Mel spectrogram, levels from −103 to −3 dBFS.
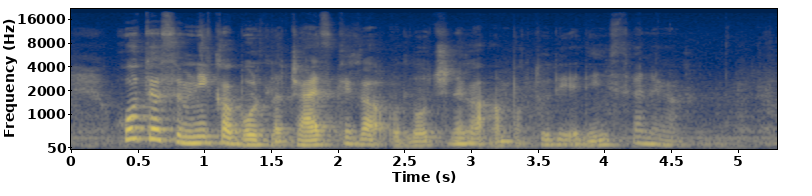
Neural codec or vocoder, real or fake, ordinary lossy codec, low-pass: vocoder, 48 kHz, 128 mel bands, Vocos; fake; none; 19.8 kHz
